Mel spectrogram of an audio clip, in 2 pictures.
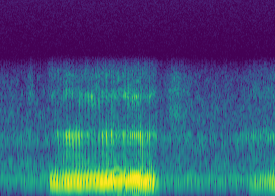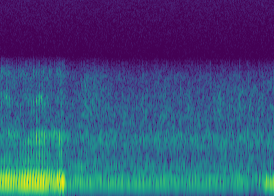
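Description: Two low, rattling breaths about two seconds apart over steady background hum: a dog snoring.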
